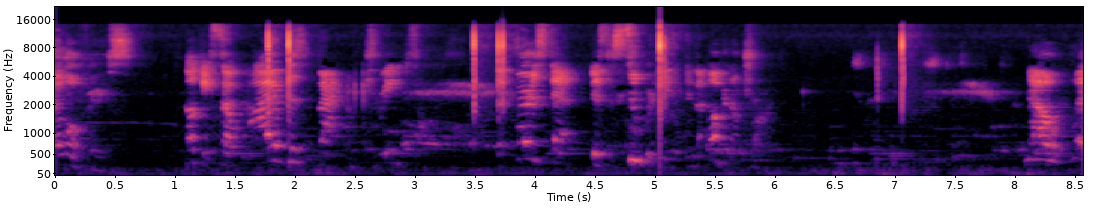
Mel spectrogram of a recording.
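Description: Cartoon character voices with background music, played from a TV and picked up in the room, with a few sharp clicks scattered through.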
